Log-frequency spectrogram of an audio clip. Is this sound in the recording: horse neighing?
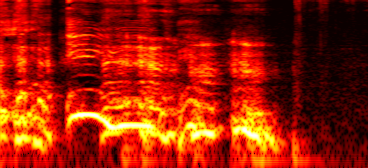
no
